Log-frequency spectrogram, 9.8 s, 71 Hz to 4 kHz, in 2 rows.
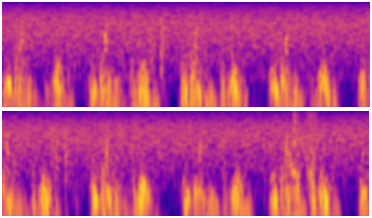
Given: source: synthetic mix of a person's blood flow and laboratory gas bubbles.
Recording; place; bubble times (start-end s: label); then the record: Doppler ultrasound of blood flow; precordium
8.72-9.11 s: bubbles
From the record:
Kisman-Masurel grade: 213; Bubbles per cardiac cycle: several, 3 to 8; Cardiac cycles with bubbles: 1 to 10%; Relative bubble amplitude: loud (0.450 to 0.775); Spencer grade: 1 (occasional bubble signal discernible with the cardiac motion signal, with majority of cardiac periods free of bubbles); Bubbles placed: only in the low amplitude regions of the cardiac cycle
